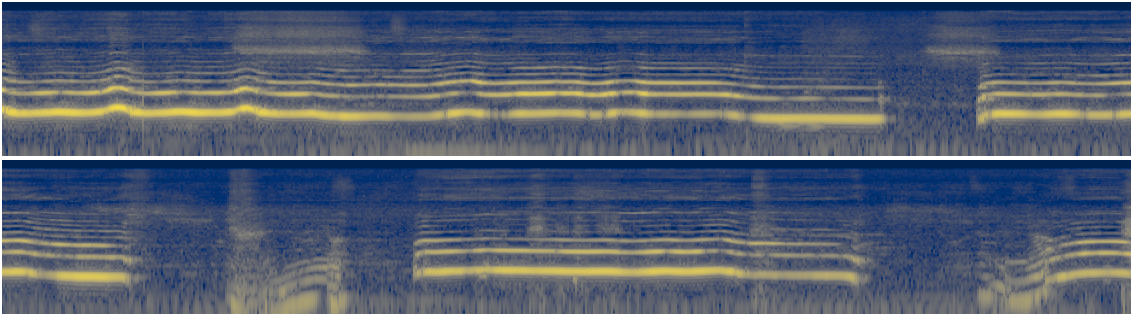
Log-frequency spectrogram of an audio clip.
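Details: Male husky-malamute cross howling along to favourite television adverts, a different song for each, indoors: a series of long sustained howls with small wavering rises, broken by short gaps, squeaky yips and sliding whines.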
